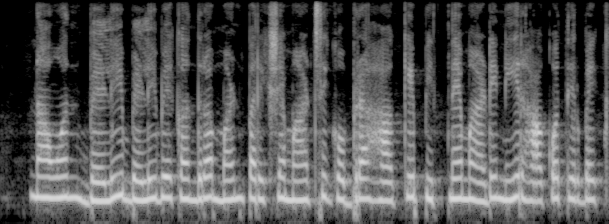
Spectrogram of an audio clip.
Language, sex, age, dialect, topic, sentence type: Kannada, female, 18-24, Northeastern, agriculture, statement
